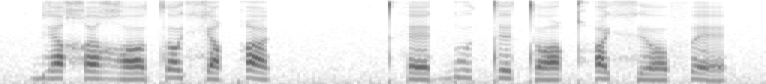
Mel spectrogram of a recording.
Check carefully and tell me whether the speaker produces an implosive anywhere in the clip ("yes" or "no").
yes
